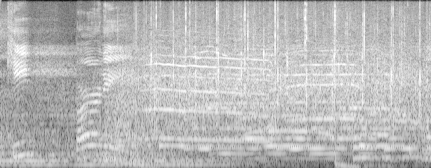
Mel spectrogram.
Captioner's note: cheering and applause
